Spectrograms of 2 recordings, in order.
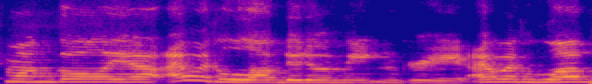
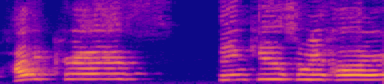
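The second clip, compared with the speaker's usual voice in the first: high, sing-song sweet hello; sweet greeting; 11 semitones higher, 3 dB louder, slower than usual. Real, not acted. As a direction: coo it to a favorite viewer. Sweet shoutouts to chat viewers.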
